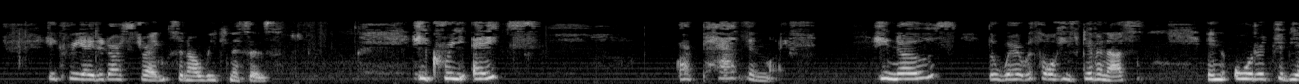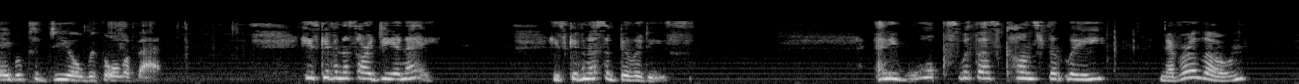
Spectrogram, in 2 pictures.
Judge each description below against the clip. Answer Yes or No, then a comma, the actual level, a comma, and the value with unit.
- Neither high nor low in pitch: No, very high, 250 Hz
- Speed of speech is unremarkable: No, slow, 110 wpm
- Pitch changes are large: No, average, 3.4 semitones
